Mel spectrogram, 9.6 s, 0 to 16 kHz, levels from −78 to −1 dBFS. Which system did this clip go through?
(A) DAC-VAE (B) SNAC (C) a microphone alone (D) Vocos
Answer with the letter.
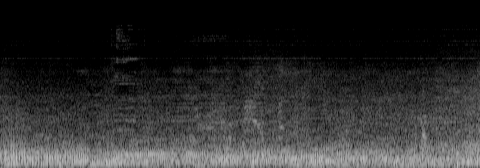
B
